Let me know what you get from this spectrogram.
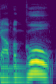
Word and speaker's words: gabagool: I've always heard the Gagaboo meme. I'm not sure if I'm pronouncing it right. – Gabagool. – Gagaboo. What is Gagaboo? Gagaboo. – Like, Gabagool. – What? – Gabagool. – Oh, Gabagool.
